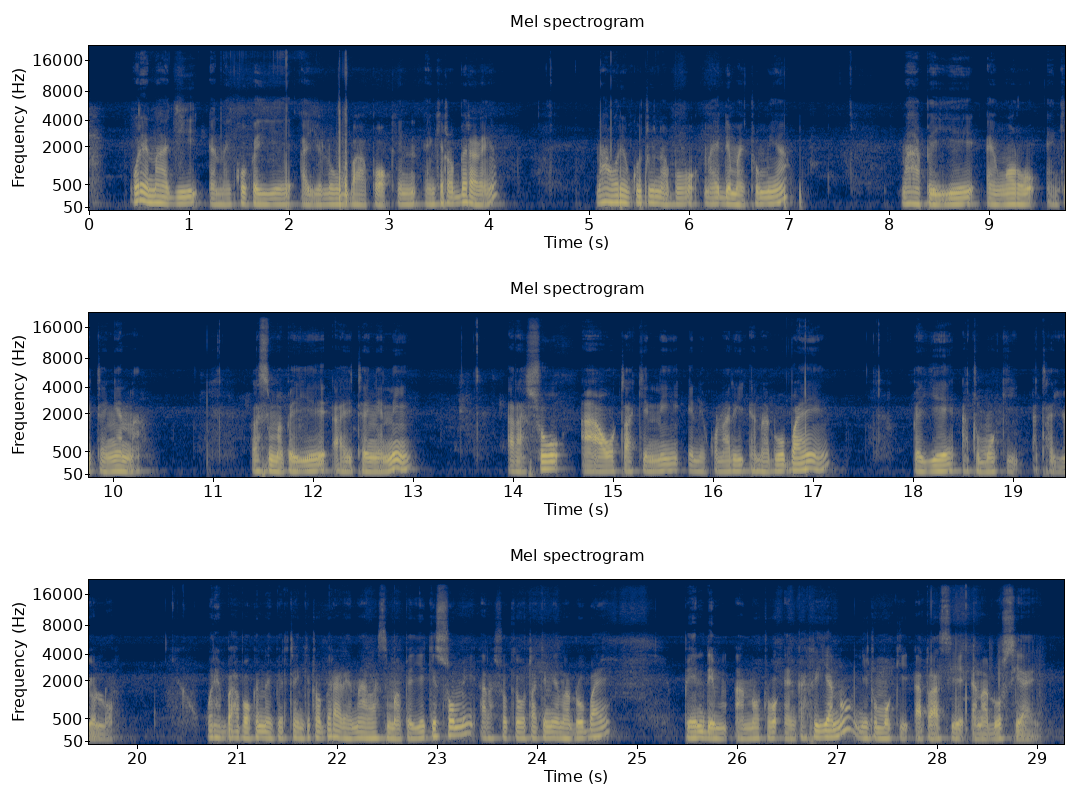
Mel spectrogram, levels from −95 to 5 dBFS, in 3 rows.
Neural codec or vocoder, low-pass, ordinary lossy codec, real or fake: none; 19.8 kHz; none; real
